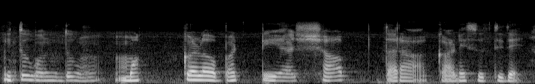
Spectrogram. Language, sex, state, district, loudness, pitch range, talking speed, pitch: Kannada, female, Karnataka, Bangalore, -18 LUFS, 170-195 Hz, 80 wpm, 180 Hz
